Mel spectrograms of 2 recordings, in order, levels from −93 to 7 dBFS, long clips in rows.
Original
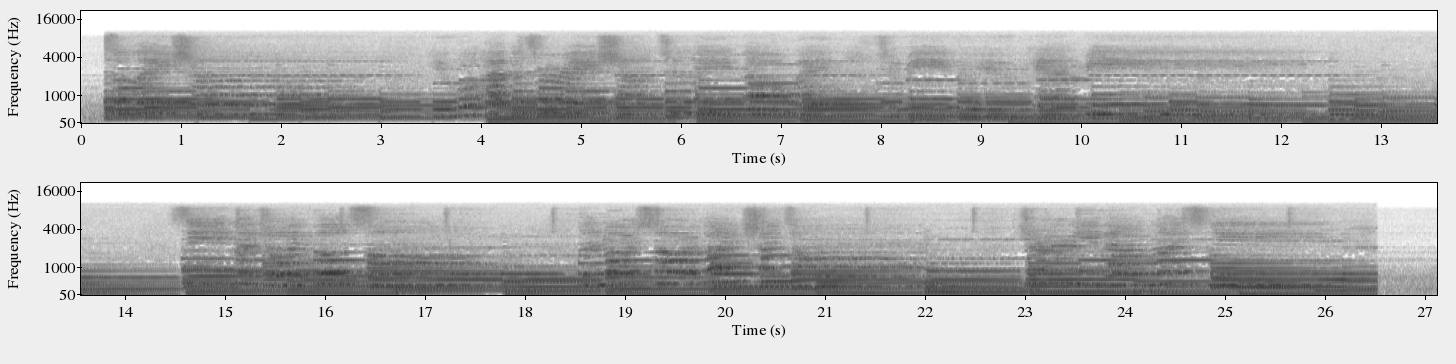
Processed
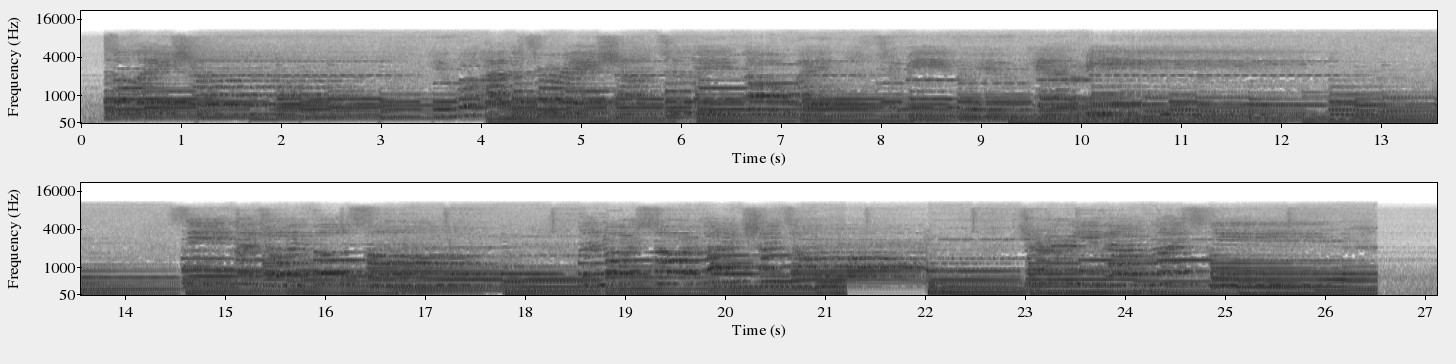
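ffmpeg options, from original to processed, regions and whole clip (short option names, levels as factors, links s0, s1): -filter_complex "[0:a]asettb=1/sr,asplit=3[s0][s1][s2];[s0]atrim=end=9.874[s3];[s1]atrim=start=9.87:end=10.6,asetpts=PTS-STARTPTS,afade=t=in:d=0.004:c=qsin,afade=t=out:st=0.726:d=0.004:c=qsin,acontrast=38,aeval=exprs='val(0)*sin(2*PI*38*n/s)':c=same[s4];[s2]atrim=start=10.596[s5];[s3][s4]acrossfade=d=0.004:c1=hsin:c2=qsin[s6];[s6][s5]acrossfade=d=0.004:c1=qsin:c2=hsin,asettb=1/sr,asplit=3[s7][s8][s9];[s7]atrim=end=21.214[s10];[s8]atrim=start=21.21:end=22.03,asetpts=PTS-STARTPTS,afade=t=in:d=0.004:c=qsin,afade=t=out:st=0.816:d=0.004:c=qsin,highpass=f=890:t=q:w=1.9,highshelf=f=4200:g=-6.5[s11];[s9]atrim=start=22.026[s12];[s10][s11]acrossfade=d=0.004:c1=hsin:c2=qsin[s13];[s13][s12]acrossfade=d=0.004:c1=qsin:c2=hsin,acrossover=split=4900[s14][s15];[s15]acompressor=threshold=0.00355:ratio=4:attack=1:release=60[s16];[s14][s16]amix=inputs=2:normalize=0,equalizer=f=290:t=o:w=3:g=-7.5,alimiter=level_in=5.62:limit=0.891:release=50:level=0:latency=1,volume=0.891"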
